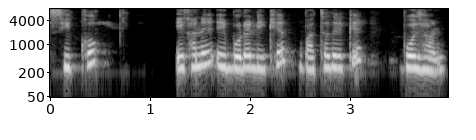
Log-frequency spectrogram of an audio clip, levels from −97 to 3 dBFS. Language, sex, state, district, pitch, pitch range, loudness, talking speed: Bengali, female, West Bengal, Jalpaiguri, 265 Hz, 250-320 Hz, -18 LUFS, 120 wpm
